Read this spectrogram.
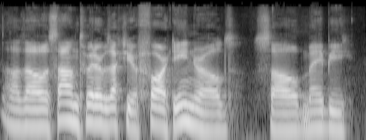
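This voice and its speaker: A man's voice: medium pitch, fairly quick, a bit bright, smooth. A man with an Irish accent hosting a casual podcast, chatting easily, often laughing and correcting himself mid-sentence. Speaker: podcast host. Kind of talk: casual chat.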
